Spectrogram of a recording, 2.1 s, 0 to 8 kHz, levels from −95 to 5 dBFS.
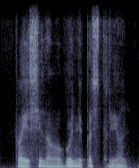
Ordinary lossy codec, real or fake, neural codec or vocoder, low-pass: Opus, 32 kbps; fake; codec, 16 kHz, 1 kbps, FunCodec, trained on Chinese and English, 50 frames a second; 7.2 kHz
